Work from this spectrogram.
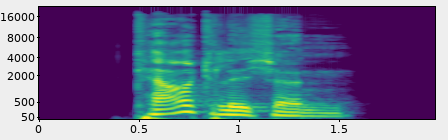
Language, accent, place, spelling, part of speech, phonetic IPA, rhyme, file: German, Germany, Berlin, kärglichen, adjective, [ˈkɛʁklɪçn̩], -ɛʁklɪçn̩, De-kärglichen.ogg
- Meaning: inflection of kärglich: 1. strong genitive masculine/neuter singular 2. weak/mixed genitive/dative all-gender singular 3. strong/weak/mixed accusative masculine singular 4. strong dative plural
